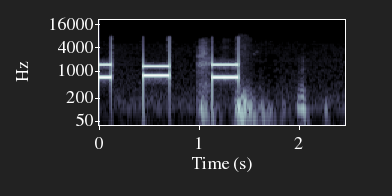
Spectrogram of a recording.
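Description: Three crisp phone keypad dialing beeps, each a two-tone chirp, spaced unevenly, as a phone number is dialed with key tones left on; the last overlaps a brief burst of muffled voice, followed by a few soft faint bumps.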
